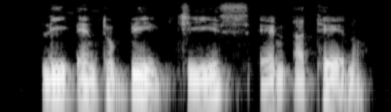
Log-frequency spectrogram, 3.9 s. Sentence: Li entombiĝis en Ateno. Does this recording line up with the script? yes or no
yes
